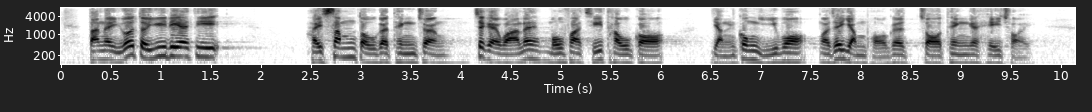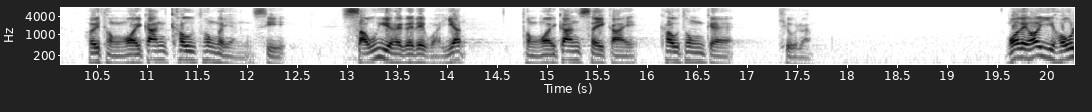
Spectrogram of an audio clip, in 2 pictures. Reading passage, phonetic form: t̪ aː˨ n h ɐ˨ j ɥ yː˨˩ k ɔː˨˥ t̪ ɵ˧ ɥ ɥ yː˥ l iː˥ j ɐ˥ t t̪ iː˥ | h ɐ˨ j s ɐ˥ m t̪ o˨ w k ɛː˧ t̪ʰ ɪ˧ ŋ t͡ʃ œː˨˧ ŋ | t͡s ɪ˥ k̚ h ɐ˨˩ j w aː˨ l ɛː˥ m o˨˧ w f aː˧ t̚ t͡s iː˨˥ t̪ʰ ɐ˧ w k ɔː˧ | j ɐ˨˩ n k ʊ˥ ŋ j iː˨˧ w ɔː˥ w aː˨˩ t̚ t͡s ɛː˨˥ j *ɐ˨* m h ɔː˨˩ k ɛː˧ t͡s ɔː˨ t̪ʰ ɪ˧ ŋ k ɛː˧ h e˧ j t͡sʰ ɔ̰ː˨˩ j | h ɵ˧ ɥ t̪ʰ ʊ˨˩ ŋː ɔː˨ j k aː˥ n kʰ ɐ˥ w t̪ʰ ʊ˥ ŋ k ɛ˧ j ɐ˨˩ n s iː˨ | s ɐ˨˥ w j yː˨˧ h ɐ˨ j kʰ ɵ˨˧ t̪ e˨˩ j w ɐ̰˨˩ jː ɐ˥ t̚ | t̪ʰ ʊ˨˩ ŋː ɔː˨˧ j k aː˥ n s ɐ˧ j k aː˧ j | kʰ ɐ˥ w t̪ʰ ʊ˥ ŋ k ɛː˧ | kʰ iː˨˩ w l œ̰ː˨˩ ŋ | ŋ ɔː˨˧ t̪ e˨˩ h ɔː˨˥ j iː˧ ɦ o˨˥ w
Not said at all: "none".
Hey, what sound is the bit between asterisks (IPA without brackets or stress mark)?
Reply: ɐ˨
